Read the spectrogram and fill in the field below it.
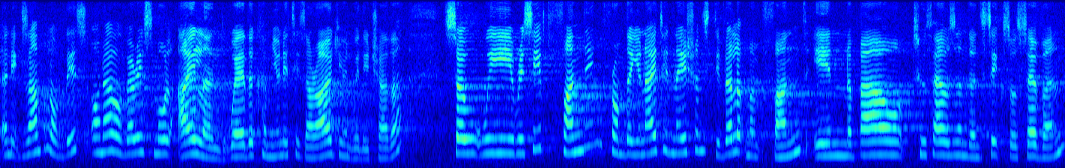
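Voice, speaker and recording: A woman with a high voice talks at a fairly slow pace, with noticeable background noise and audible echo in the room. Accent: Greek. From Cyprus, Greek Cypriot community. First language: Greek. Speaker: biologist and ecologist. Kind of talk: conference presentation. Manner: hesitant, with fillers.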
